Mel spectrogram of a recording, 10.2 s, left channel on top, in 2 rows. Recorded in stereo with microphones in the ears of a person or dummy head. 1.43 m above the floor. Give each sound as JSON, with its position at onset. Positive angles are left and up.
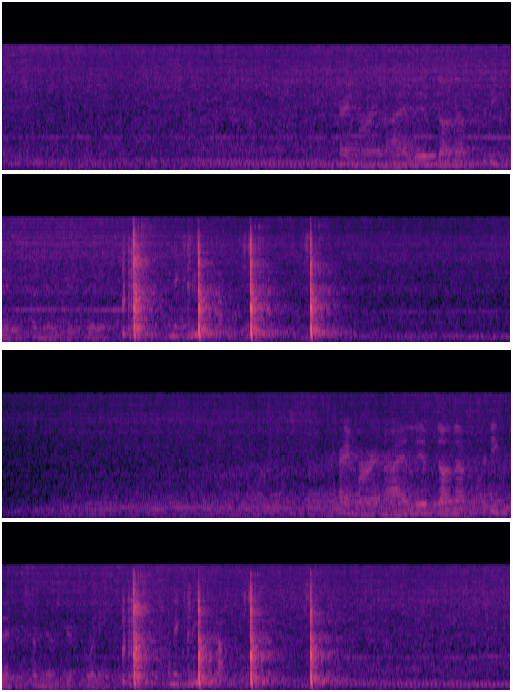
{"t": 3.4, "sound": "a man speaking", "side_deg": -25, "distance_m": 2.5}
{"t": 6.3, "sound": "chopping", "side_deg": 0, "distance_m": 1.0}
